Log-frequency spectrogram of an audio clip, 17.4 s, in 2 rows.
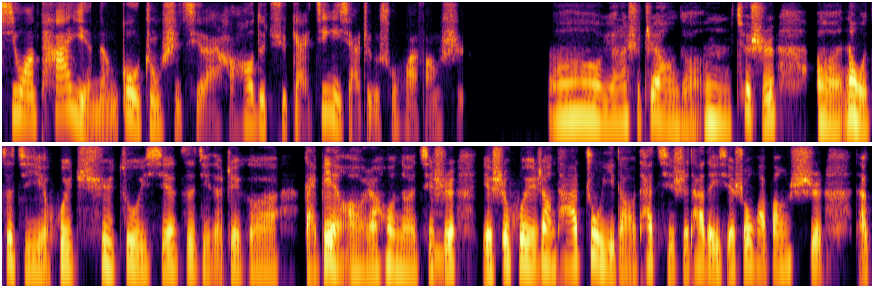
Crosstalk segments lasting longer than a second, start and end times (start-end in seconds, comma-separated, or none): none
